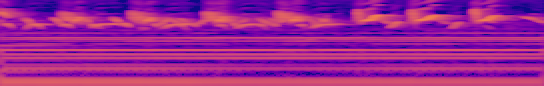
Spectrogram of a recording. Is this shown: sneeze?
no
